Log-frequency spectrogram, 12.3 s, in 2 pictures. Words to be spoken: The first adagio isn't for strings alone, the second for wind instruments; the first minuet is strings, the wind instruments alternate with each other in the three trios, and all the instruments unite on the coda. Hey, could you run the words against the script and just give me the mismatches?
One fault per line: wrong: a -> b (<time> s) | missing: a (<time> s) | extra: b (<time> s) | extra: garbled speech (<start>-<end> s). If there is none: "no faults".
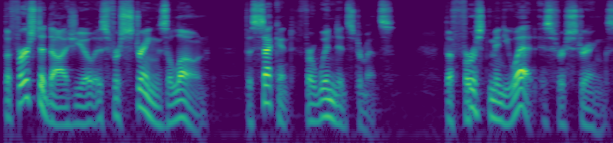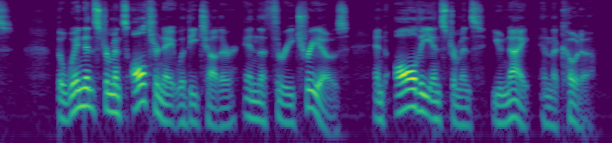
wrong: isn't -> is (0.9 s)
extra: for (5.5 s)
wrong: on -> in (11.5 s)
